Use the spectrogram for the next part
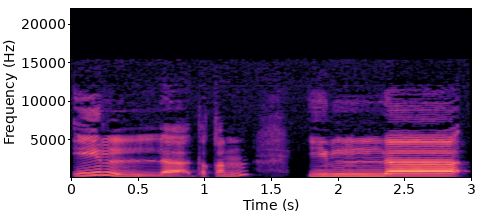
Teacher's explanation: la-nya mad tobi'i karena ada fathah ketemu sama alif, dibaca panjang 2 harokat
